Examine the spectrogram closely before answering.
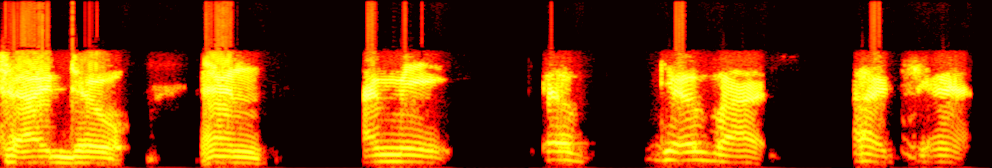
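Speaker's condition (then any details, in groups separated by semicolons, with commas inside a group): ALS; slow progressing, symptoms began 8 years ago, 8-hour spine operation 7 years ago then declined, walks with walker, clinic through VA; voice affected since about 2 years ago, voice worst symptom, voice sound audibly changed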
